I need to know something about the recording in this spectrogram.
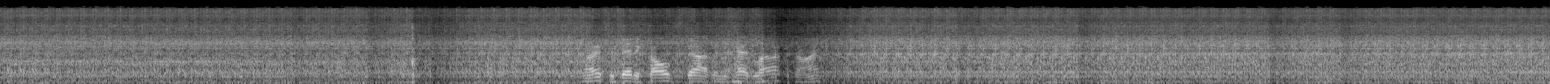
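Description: A car engine idles close by with a steady, noisy rattle.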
